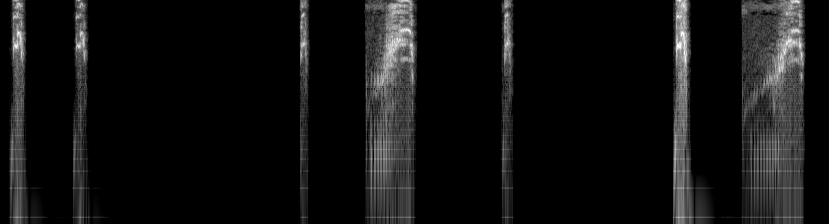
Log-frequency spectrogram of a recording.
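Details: Buff-banded rail call used as a daytime lure for trapping. Sharp isolated clicks alternate with longer, rasping, squealing notes that sweep upward, spaced irregularly over several seconds in silence.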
